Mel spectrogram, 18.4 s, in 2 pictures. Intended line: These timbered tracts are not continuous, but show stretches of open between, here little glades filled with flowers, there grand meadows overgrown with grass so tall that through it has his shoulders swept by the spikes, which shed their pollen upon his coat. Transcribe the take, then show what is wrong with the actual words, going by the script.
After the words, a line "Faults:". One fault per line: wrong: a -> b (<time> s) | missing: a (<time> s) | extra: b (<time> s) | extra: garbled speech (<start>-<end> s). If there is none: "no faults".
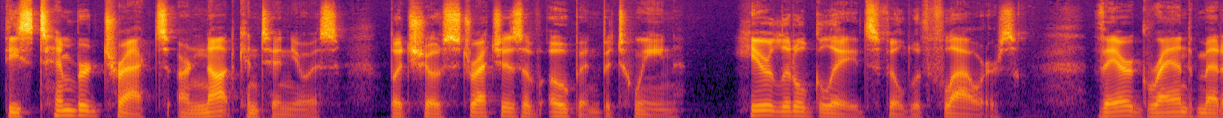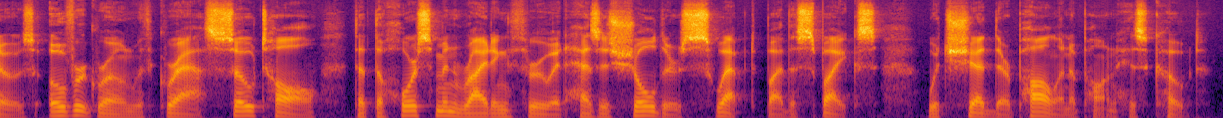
These timbered tracts are not continuous, but show stretches of open between, here little glades filled with flowers, there grand meadows overgrown with grass so tall that the horseman riding through it has his shoulders swept by the spikes, which shed their pollen upon his coat.
Faults:
extra: the horseman riding (12.0 s)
